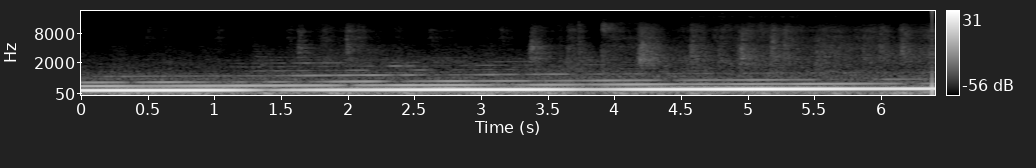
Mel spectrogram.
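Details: Samsung HW-Q800A soundbar connected via HDMI to an Insignia Roku TV: steady low hum near 200 Hz drifting slightly upward with faint overtones and nothing playing; unwanted buzz.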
